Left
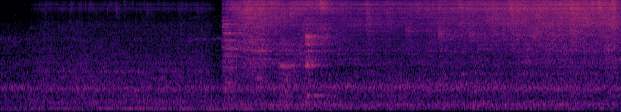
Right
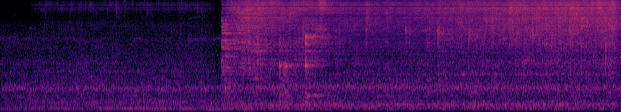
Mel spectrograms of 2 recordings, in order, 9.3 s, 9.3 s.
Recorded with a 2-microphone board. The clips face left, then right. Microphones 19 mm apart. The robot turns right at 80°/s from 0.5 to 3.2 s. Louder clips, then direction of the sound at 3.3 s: Right 3 dB; 75° right (ahead or behind).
